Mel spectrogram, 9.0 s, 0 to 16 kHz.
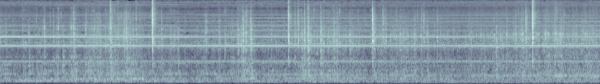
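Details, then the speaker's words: New Stepcraft 840 CNC during setup with axes loosened: steady high stepper whine with scattered sharp ticks as the axis travels back; rough, noisy movement, with 2-3 mm play noted. "and now we're going to go back boy does that sound like [Music] crap"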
